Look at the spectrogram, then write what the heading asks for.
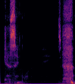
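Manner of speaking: fading mock echo, whispered. Host echoing his game rules, fading whisper. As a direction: whisper it away like a dying echo.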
